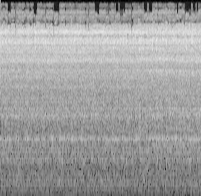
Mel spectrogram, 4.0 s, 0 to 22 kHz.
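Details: Mercedes W204 after replacing the accessory belt tensioner (rollers and belt previously replaced without curing alternator belt squeak): smooth even idle, steady hum, no chirp or squeal; belt drive healthy.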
